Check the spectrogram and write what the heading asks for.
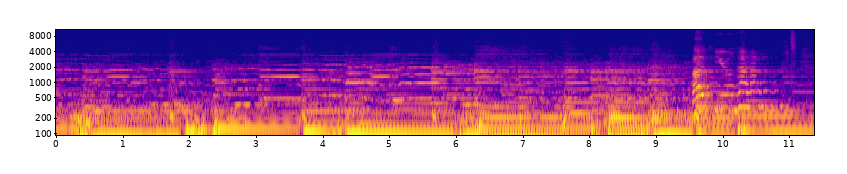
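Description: Country music with plucked guitar over a steady bass line; a sliding lead line comes in near the end.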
